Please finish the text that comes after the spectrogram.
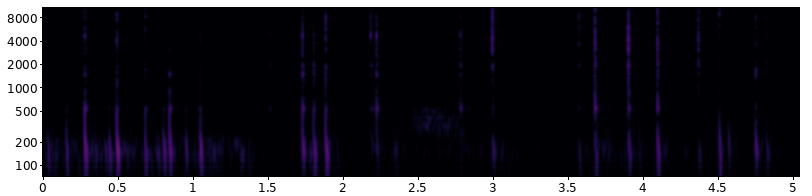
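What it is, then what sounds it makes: Plastic skincare bottle. Long black nails rapidly tap a small, hollow white plastic skincare water bottle held close to the microphone. About seventeen quick, quiet clicks each carry a bright tick over a low, hollow body, with a brief pause near the middle. Each tap dies away almost instantly.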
